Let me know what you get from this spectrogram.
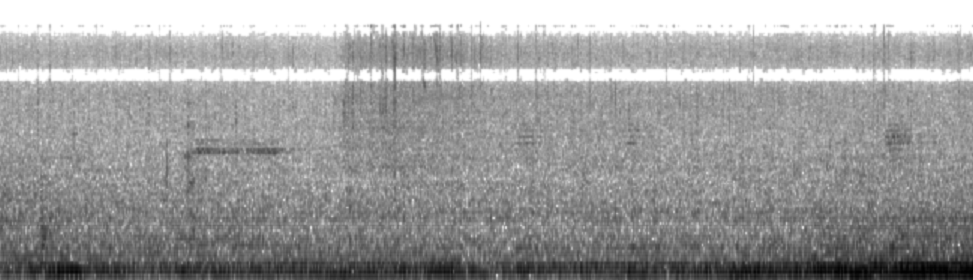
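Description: Malpua batter shallow-frying in hot ghee, a steady sizzle as fresh batter is ladled into the pan, growing louder near the end.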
